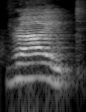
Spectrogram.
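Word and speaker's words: right: common use में है के एच से पहले और आई के बाद जो अक्षर जी होता है वो साइलेंट होता है लाइट माइट साइट राइट इन सब में जी साइलेंट है ठीक है इसके बाद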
